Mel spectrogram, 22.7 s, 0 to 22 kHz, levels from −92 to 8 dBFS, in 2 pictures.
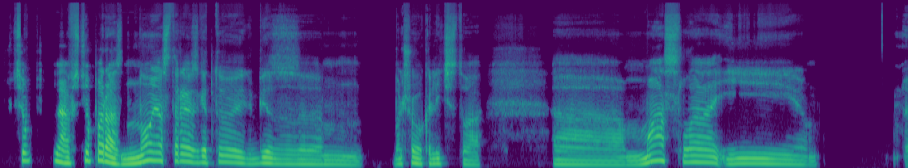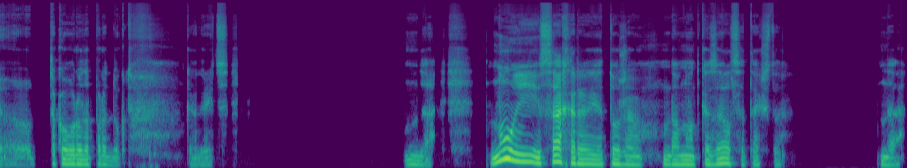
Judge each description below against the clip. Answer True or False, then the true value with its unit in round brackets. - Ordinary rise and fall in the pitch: False (5.9 semitones)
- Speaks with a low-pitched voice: True (115 Hz)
